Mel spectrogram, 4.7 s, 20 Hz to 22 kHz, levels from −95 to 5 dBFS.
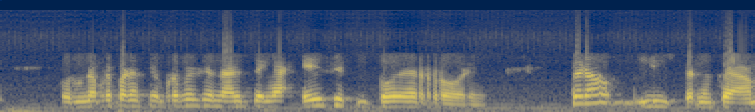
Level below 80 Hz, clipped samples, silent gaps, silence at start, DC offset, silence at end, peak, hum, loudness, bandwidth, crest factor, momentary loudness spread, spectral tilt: -44 dBFS; under 0.1%; none; 0.05 s; under 0.1%; 0 s; 0 dBFS; 50 Hz at -50 dBFS; -14 LUFS; 9 kHz; 14 dB; 8 LU; -6.5 dB/octave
